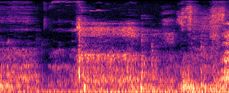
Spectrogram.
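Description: A quiet pause with faint room noise, a soft breath at the lapel microphone, and one small click just before the middle.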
